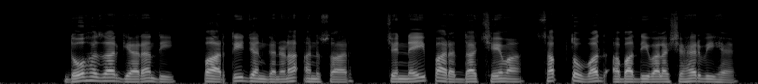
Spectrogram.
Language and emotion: Punjabi, neutral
